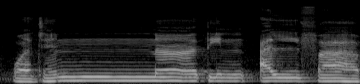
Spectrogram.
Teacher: தன்வீனை தொடர்ந்து அலிஃப் இது ஹார் உடைய சட்டம் உள்ளதை உள்ள மாதிரி ஓதணும் குன்னா செய்யக்கூடாது வஜன்னாத்தின் அல்பா லாம் சுக்குன் பிச்சு ஃபா வந்திருக்கு தெளிவுபடுத்தி ஓதுங்க ஃபா கூடவே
